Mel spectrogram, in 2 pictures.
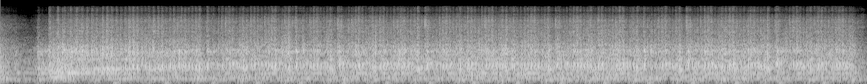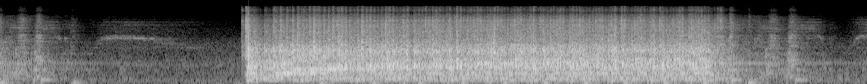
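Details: Junk lawn tractor engine cranked by jumper pack on choke: it catches and runs rough and fast for about four seconds, dies, catches again briefly, then quits; fuel starvation or lost spark is suspected.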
